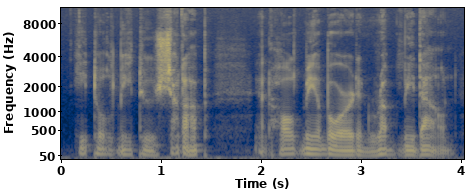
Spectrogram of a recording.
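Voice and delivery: usual speaking voice

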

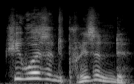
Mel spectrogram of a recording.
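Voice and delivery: high, loud, irritable correction; bad-tempered retort. A narrator's reading. Blood correcting Avery, bad-tempered and loud. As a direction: contradict him crossly, drawing it out. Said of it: "seemed to be in a bad temper".

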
